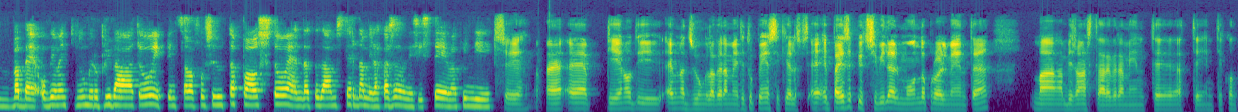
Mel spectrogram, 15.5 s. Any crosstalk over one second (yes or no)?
no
